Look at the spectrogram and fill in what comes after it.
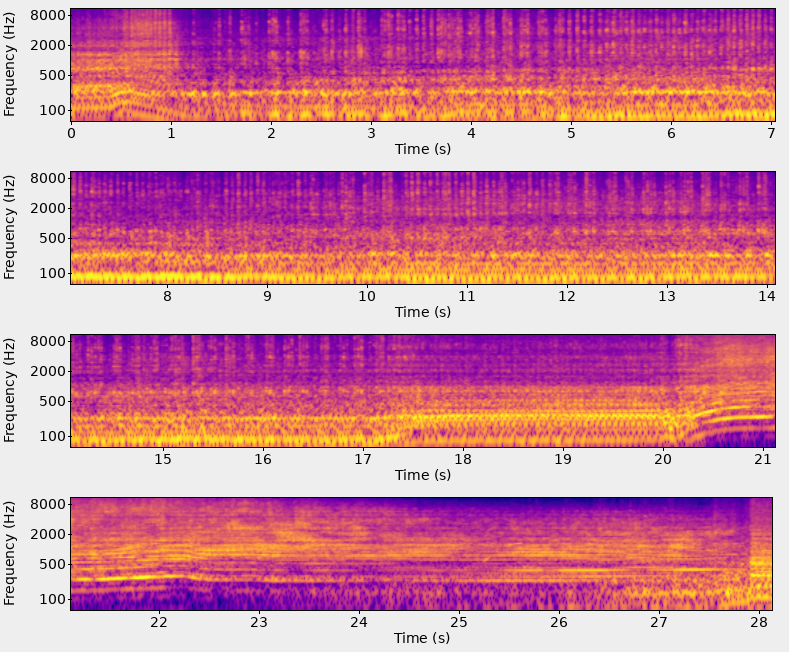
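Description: Chevrolet Nova drag car's engine idling loudly with a rough, pulsing beat. About twenty seconds in it revs up sharply and launches, its pitch climbing and then holding as the car pulls away. Another car's engine comes in loudly right at the end.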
